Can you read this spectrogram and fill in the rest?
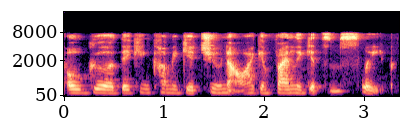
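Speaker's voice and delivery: put-on quiet muttering under the breath. Retelling own past words after Mom gave away the top bunk: muttering under breath. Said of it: "under my breath".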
